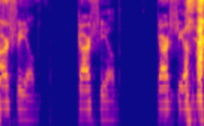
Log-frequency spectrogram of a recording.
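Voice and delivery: Garfield run tightly together as two syllables; syllables close together. Shown as a demonstration. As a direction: say Garfield with no gap between Gar and field. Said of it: "when you put it close together".

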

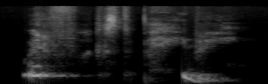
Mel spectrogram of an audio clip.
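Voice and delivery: urgent high whisper through the teeth; panicked whisper. Retold or imitated. Teen mom on stage whispering to her DJ, panicked. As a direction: hiss it at your DJ without the crowd hearing. Whispering to Polo mid-rhyme.

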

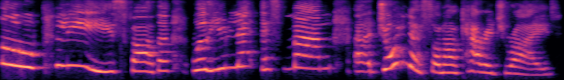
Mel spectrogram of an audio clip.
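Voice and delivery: pleading princess. Acted. Princess begs her father.

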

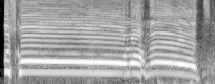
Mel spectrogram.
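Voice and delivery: long drawn-out goal scream; screaming football commentator. Real, not acted. Goal call in live commentary. (bağıran maç spikeri)

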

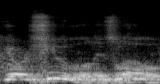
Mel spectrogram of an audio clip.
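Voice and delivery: very low, slow butler voice; slow, deep English butler; Alfred the butler. Acted. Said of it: "he did sound like the butler from Batman".

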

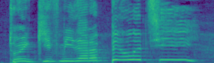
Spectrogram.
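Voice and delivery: high, rising plea; real high-pitched alarm; panicked protest. Real, not acted. Dreads being able to look behind.

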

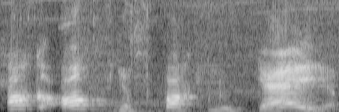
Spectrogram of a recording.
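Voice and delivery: furious yelled insult; swearing tirade. Real, not acted. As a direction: snap and shout at them. Angry outburst at game death.

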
